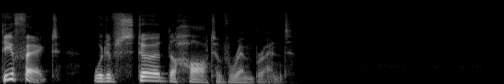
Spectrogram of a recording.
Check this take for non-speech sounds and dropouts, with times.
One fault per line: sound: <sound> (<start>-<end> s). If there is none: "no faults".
no faults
